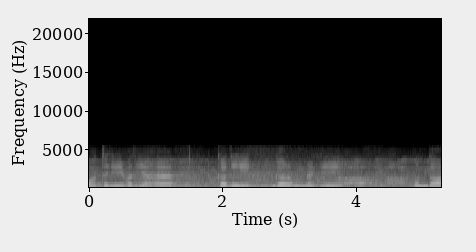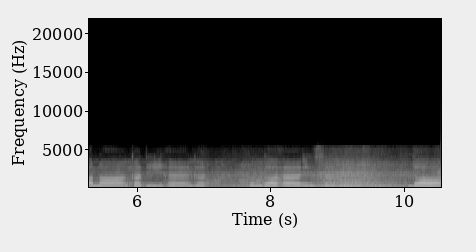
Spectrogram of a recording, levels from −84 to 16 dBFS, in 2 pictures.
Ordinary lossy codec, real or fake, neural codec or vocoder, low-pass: none; real; none; 5.4 kHz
